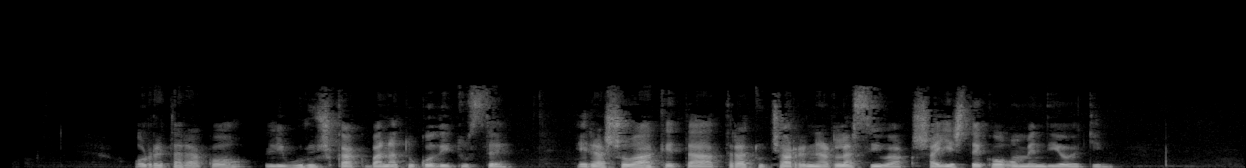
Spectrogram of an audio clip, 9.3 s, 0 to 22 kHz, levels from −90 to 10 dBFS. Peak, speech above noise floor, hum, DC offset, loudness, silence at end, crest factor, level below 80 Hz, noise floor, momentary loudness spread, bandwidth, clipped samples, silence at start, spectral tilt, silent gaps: -8 dBFS; 47 dB; none; under 0.1%; -29 LUFS; 1 s; 22 dB; -80 dBFS; -75 dBFS; 8 LU; 11 kHz; under 0.1%; 1 s; -5 dB/octave; none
